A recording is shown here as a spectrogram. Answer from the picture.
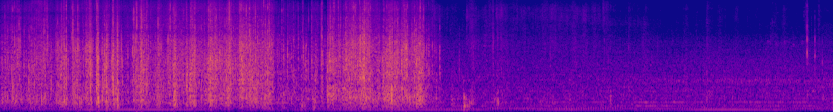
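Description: Potting mix poured from a bag into a container and crumbled by a gloved hand: a dense, gritty patter of falling soil that stops about six and a half seconds in. After that only a faint low hum remains.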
